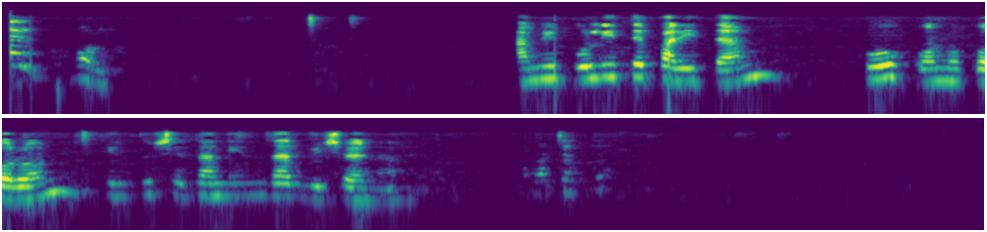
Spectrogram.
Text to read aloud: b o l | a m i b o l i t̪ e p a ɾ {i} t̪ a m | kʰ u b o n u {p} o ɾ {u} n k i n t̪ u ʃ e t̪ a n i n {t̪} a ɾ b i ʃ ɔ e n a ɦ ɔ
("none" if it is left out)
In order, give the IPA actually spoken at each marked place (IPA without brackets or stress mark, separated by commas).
i, k, o, d̪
